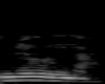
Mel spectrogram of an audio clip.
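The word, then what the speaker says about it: Nun: deaths comment on none none pronounced noon transcribed as and the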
